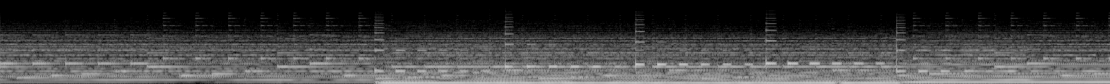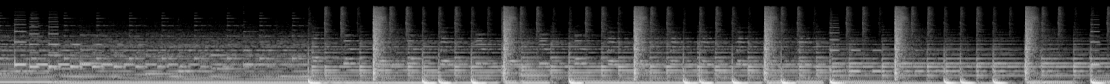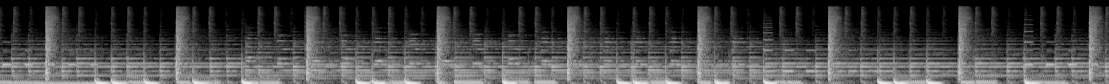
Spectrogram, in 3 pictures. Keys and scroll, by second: 18.6 Up, 18.8 Up, 23.5 Down, 24.2 Up.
